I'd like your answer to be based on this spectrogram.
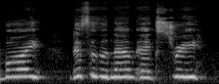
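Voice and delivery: high, loud retold scolding; exasperated mother. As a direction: imitate a mom telling off her boy.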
